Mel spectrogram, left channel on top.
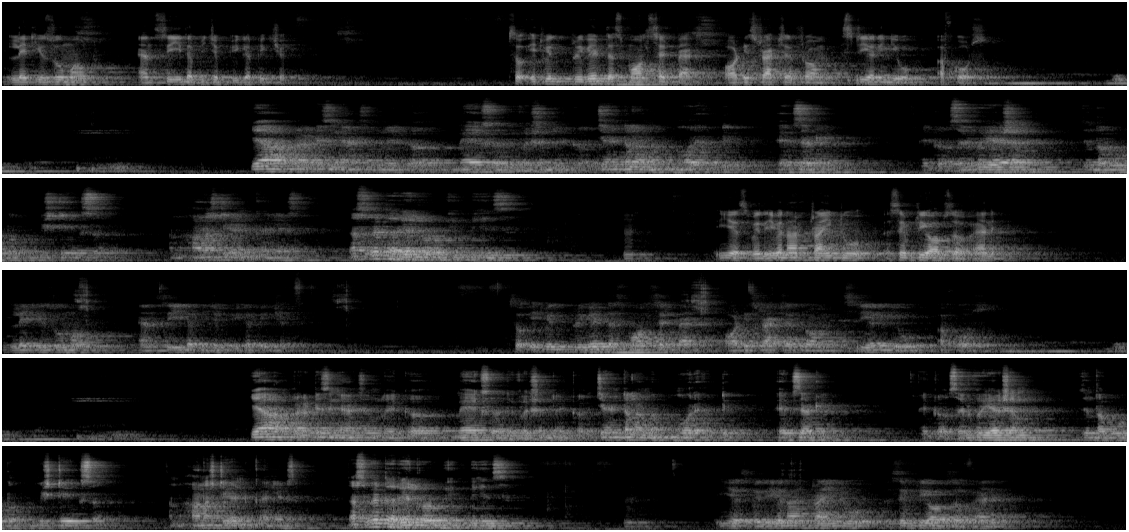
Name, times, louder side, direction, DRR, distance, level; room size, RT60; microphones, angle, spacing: voice 1, 0.1-0.9 1.4-2.8 5.1-9.8 11.1-11.2 12.3-12.5 28.7-28.8 29.6-32.4, left 4 dB, 75° left, 7 dB, 0.3 m, -31 dB
voice 2, 9.8-11.5 12.0-12.6 13.7-18.7 19.0-19.7 20.4-21.7 22.0-23.6 24.2-25.5 26.0-27.7, right 3 dB, 80° right, 3 dB, 0.4 m, -30 dB
3.6 x 2.3 x 3.8 m, 1.5 s
head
